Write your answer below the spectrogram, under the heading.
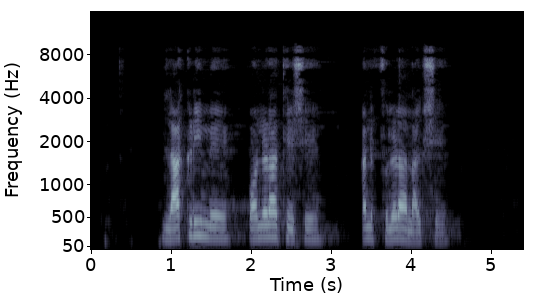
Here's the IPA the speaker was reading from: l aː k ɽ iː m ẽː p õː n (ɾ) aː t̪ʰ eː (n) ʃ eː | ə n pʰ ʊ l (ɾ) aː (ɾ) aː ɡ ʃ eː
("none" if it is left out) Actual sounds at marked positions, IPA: ɽ, none, ɽ, l

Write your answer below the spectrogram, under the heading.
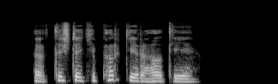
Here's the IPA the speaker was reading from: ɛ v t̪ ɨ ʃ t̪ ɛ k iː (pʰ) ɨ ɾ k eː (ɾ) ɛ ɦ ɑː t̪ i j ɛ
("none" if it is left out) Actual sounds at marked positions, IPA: pʰ, ɾ

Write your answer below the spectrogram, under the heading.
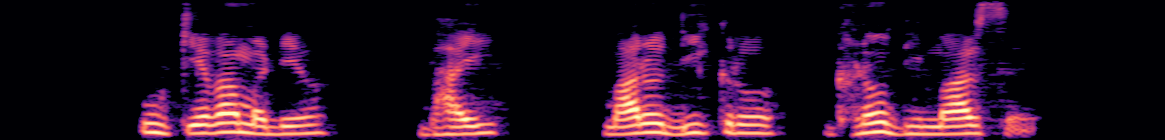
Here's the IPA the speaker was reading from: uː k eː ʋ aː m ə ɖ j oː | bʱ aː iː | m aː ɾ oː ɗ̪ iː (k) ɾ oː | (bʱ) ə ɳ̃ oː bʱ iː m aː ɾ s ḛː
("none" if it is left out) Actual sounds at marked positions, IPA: k, ɡʱ

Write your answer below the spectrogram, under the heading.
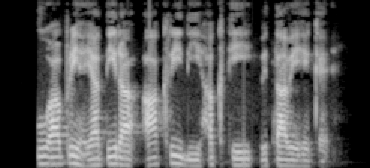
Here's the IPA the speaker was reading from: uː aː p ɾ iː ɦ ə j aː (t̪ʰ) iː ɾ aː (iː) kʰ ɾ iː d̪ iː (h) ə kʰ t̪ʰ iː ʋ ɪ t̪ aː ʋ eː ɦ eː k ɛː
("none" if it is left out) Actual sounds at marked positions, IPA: t̪, aː, h

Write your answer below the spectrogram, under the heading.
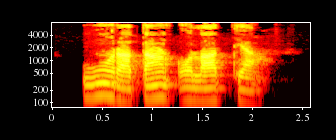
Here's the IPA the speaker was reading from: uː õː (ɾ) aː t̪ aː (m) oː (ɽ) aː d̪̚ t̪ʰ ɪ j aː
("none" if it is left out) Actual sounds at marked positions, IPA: ɾ, ɳ, l

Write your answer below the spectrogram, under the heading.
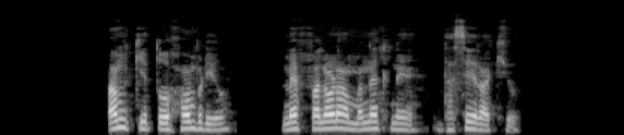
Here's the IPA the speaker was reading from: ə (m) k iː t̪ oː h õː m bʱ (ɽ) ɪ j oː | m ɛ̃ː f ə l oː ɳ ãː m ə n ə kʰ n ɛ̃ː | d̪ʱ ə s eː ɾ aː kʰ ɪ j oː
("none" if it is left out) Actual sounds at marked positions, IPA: m, ɽ

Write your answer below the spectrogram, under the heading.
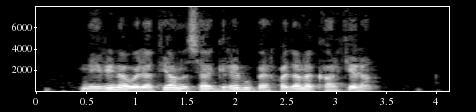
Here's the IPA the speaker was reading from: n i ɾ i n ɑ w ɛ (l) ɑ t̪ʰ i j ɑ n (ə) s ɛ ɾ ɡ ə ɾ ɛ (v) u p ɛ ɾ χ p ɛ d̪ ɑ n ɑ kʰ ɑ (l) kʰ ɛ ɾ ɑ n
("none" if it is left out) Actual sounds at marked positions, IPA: l, ə, v, ɾ

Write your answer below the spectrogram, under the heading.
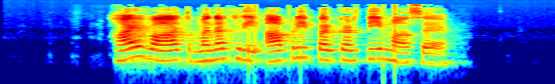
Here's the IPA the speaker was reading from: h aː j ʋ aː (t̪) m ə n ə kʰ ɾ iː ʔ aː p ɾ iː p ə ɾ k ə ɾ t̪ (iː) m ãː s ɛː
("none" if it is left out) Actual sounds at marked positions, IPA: t̪, iː

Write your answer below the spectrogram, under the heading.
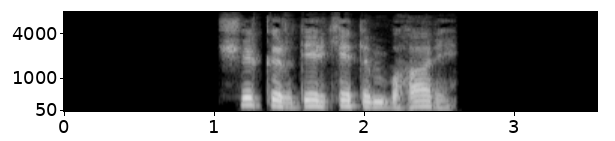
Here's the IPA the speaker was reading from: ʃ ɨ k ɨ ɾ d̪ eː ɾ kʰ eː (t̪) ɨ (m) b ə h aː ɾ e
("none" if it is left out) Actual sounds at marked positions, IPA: t̪, m

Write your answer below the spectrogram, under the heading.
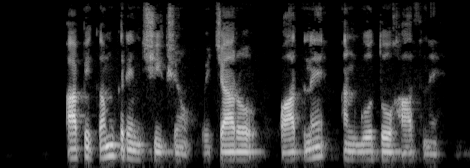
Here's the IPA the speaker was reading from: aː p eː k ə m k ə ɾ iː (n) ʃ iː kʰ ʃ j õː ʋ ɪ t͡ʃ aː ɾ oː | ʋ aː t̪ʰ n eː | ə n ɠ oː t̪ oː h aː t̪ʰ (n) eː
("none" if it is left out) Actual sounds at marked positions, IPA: n, n

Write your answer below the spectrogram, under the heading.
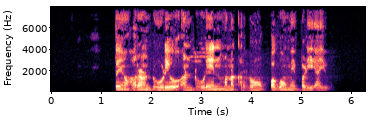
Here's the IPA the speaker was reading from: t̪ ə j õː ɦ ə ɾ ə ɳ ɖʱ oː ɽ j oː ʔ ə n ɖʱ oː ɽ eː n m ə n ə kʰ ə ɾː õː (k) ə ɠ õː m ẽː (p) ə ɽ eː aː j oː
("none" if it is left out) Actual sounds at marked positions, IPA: p, p

